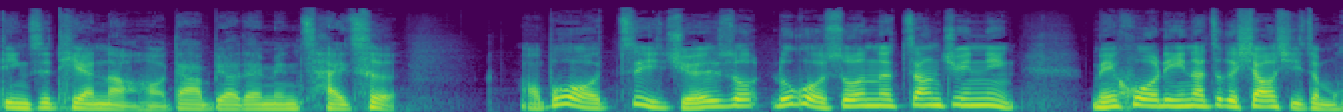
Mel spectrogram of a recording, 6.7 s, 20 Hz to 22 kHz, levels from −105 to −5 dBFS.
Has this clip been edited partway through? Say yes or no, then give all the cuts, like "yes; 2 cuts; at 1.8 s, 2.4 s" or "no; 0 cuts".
no; 0 cuts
